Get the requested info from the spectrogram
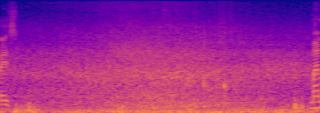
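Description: A car passing along the street, its tyre and engine noise swelling to a peak about two seconds in and then easing off.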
